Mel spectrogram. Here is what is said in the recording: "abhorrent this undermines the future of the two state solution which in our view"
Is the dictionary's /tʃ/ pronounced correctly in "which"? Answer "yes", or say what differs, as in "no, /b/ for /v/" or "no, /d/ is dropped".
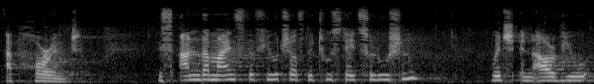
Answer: yes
